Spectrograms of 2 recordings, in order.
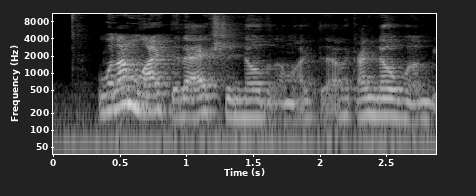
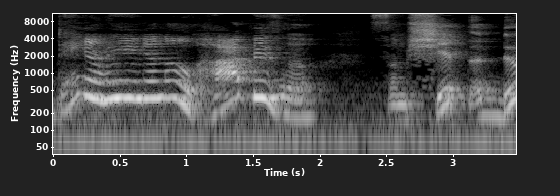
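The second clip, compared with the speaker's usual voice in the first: higher, louder exasperated gripe; annoyed; 5 semitones higher, 5 dB louder than usual. Retold or imitated. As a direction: complain he's got nothing better to do. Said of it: "I'm like".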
